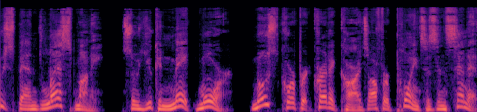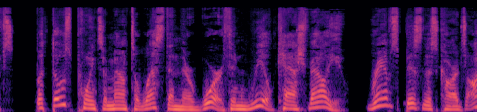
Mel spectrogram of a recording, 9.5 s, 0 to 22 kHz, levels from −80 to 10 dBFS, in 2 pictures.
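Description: At 4.28 s a tiny skip breaks the speech, as about 31 ms of sound goes missing and the waveform jumps. This is an overlap between stream segments: two 2-second segments claimed the same time span, and the player trimmed audio that was never actually duplicated.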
